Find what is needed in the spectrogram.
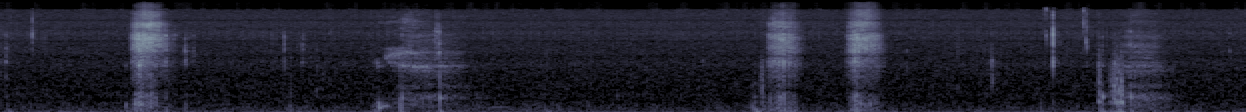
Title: Cold sneezes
